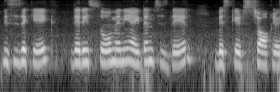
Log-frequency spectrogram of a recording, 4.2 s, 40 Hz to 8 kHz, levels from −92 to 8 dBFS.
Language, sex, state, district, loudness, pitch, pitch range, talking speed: English, female, Odisha, Nuapada, -16 LUFS, 220 Hz, 205-235 Hz, 200 wpm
